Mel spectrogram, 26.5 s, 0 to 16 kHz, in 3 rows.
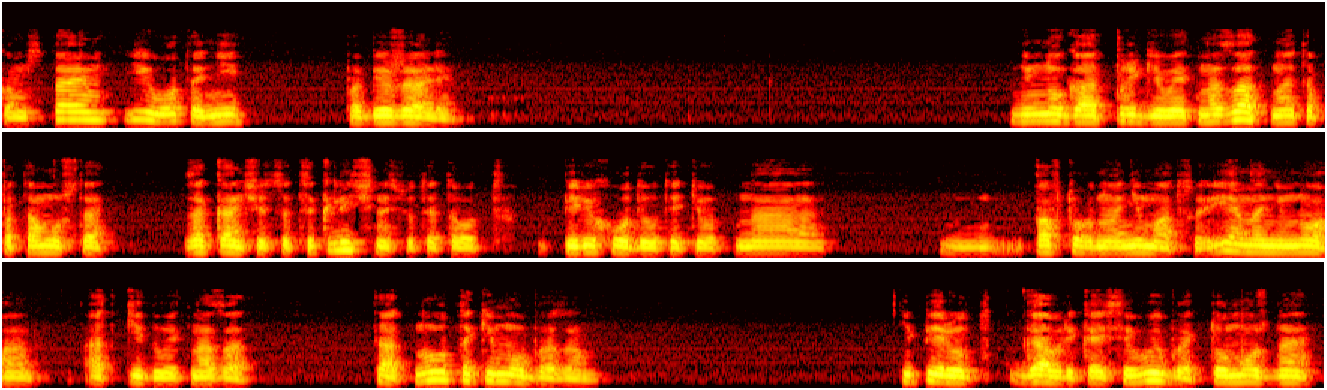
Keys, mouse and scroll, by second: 0.6 click, 9.4 click, 10.2 scroll down 2, 20.0-20.5 scroll up 1, 21.6-22.2 scroll down 3, 22.6-23.2 scroll down 3, 24.5 click.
